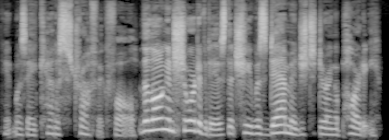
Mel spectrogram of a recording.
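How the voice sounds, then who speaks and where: A woman's voice: fairly low pitch, expressive, brisk, no echo, studio quality. A woman voicing a dignified, protective mayor in a video game, with formal, genteel diction and an authoritative manner. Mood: fond, composed. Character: dignified, protective woman mayor, an old living household object. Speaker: voice actor in a dating sim game. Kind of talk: polished video game character acting.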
